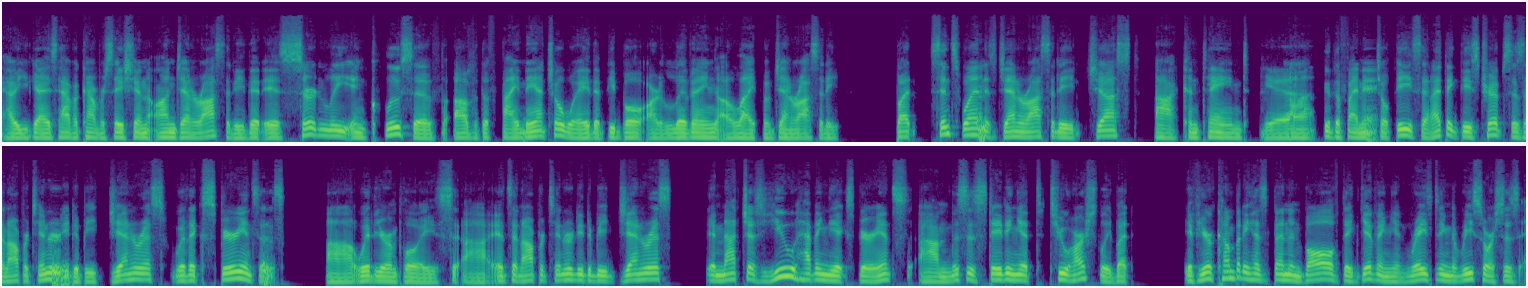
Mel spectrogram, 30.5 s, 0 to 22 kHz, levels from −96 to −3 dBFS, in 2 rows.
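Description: At 5.21, 9.75, 13.64, 15.74, 17.85 and 29.51 s the speech hits lost LE Audio frames: the LC3 decoder patches the gaps, from about 22 ms up to 150 ms scattered over 210 ms, by reusing the last spectrum with random signs, so the sound smears into a brief noisy blur.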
